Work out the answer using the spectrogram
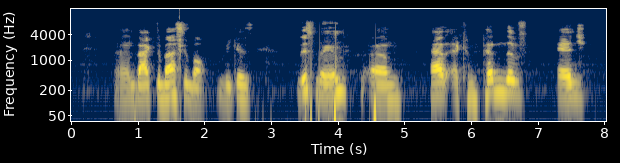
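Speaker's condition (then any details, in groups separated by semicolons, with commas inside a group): Cerebral palsy; very poor balance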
